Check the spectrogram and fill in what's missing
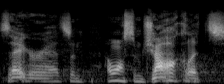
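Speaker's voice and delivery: rough rasp of a heavy smoker. Saying the word 'cigarettes' in a raspy smoker voice. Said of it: "You got to say it with a smoker voice".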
